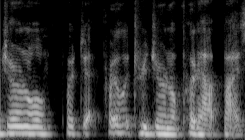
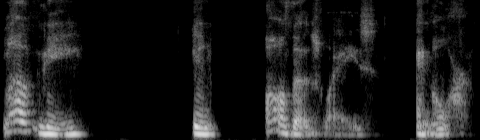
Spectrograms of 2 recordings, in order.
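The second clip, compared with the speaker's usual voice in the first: slow measured poetry reading; poem reading. Acted. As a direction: read it like a poet, unhurried. Poet reads own poem.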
